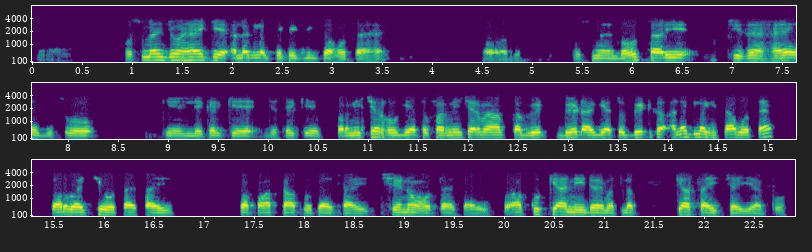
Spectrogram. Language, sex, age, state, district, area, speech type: Urdu, male, 18-30, Bihar, Araria, rural, conversation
